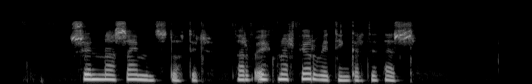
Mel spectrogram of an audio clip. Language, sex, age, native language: Icelandic, female, 30-39, Icelandic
